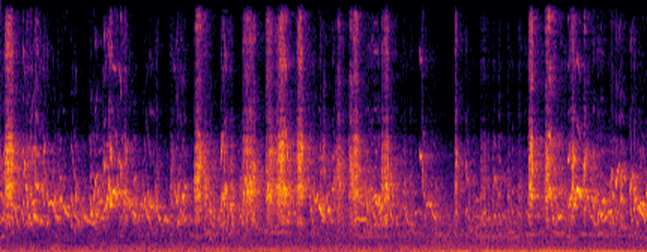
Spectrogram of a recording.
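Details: Group of budgerigars in a pet store giving rapid high chirps and warbled twitters, overlapping without pause, over a faint low indoor hum.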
